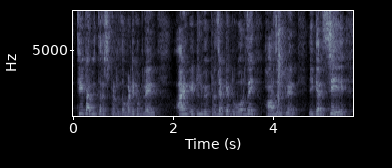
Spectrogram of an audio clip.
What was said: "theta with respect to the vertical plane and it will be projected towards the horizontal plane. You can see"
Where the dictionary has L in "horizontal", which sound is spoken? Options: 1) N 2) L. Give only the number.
1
